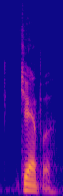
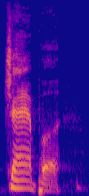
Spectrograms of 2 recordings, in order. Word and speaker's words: Ciampa: Ciampa. – Ciampa.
